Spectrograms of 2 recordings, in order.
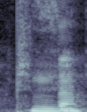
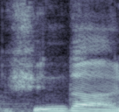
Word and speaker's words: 핀다: 발음을 그냥 핀다라고 해야 되겠어. 핀다. 휜다 그러니까 허리 휜다.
